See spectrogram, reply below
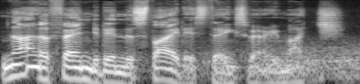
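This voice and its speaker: A man's voice: fairly low pitch, normal speed, creaky. A man puts on a little goblin adventurer for a fantasy roleplay, blunt and easily riled. The manner is brash and informal, with faint noise in the background. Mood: miffed. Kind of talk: roleplay audio drama.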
